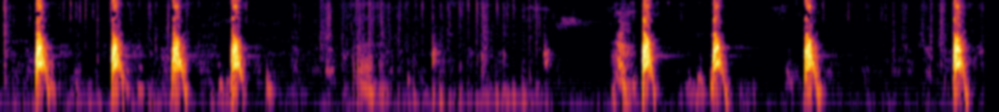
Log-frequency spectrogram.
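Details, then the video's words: Annoyed Shih Tzu barking while a German Shepherd plays nearby indoors: sharp single barks at roughly one-second intervals, four in a row, a pause with soft scuffling and growly noises, then four more spaced barks. "GERMAN SHEPHERD PLAYING WHILE ANNOYED SHIH TZU BARKS"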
